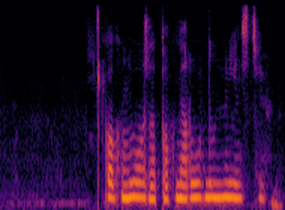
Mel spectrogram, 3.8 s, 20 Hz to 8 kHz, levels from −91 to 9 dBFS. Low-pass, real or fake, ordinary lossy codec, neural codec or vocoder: 7.2 kHz; fake; none; codec, 16 kHz, 1 kbps, FreqCodec, larger model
